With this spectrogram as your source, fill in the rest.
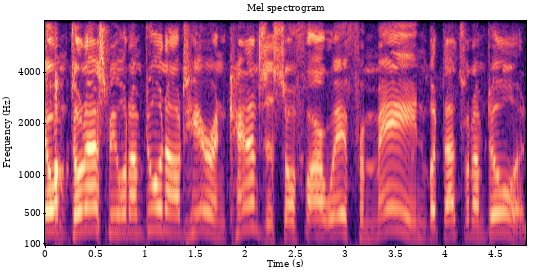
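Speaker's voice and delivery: put-on very loud, very high New England accent. Playing a character putting up travelers heading to california, new england accent. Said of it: "It is a New England accent".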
